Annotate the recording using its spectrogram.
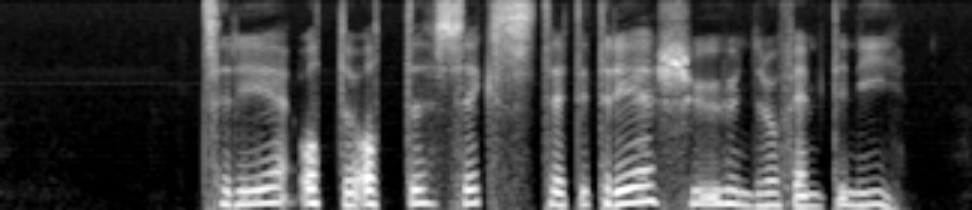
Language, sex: Norwegian, female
